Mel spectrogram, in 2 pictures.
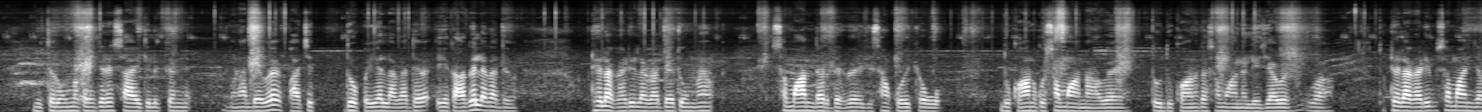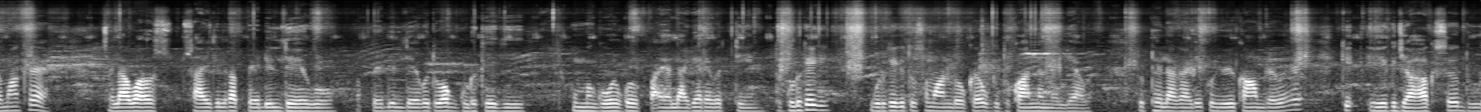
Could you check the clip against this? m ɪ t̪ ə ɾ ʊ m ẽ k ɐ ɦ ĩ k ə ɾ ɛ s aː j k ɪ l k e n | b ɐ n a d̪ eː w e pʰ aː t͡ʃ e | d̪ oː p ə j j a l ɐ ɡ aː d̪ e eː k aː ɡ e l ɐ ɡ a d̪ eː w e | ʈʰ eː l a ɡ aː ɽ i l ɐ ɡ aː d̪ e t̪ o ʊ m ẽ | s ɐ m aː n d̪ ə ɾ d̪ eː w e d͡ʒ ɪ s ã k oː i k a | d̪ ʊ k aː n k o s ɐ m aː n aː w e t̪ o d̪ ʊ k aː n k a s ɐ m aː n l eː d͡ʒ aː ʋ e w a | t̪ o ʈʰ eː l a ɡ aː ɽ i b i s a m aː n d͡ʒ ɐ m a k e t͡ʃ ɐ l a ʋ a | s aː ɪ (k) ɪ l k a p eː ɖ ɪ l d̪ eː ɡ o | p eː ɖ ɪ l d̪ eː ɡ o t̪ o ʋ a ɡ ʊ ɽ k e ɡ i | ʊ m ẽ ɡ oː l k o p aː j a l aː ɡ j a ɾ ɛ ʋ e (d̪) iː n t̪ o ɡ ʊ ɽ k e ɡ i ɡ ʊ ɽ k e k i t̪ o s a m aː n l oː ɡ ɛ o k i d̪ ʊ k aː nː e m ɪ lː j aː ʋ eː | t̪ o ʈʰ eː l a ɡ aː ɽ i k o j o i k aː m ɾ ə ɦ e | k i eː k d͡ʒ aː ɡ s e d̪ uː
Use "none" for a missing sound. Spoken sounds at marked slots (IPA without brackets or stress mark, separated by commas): k, t̪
